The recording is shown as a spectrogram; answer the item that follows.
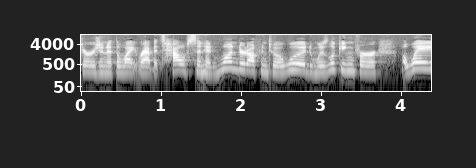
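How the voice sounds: Ordinary pitch variation marks this natural reading voice.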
